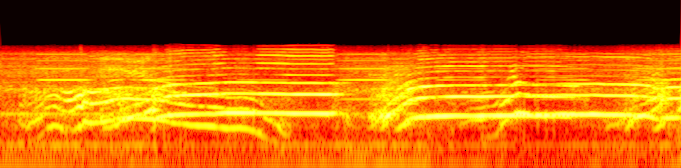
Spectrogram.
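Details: Pet dog, female, howls in protest at an alarm clock: wavering, sliding notes building into a loud sustained howl, a brief break near three seconds, then a long steady cry.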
